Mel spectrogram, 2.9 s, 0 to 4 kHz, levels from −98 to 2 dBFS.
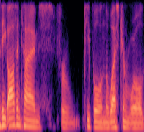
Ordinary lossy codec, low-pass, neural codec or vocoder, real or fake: Opus, 24 kbps; 3.6 kHz; none; real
